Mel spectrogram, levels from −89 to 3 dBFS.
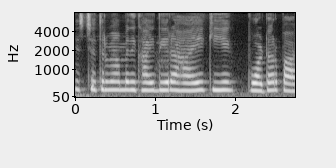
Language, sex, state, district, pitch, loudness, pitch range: Hindi, female, Chhattisgarh, Raipur, 280 Hz, -13 LUFS, 270-285 Hz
